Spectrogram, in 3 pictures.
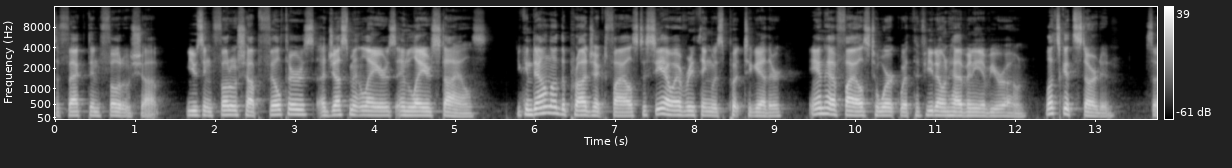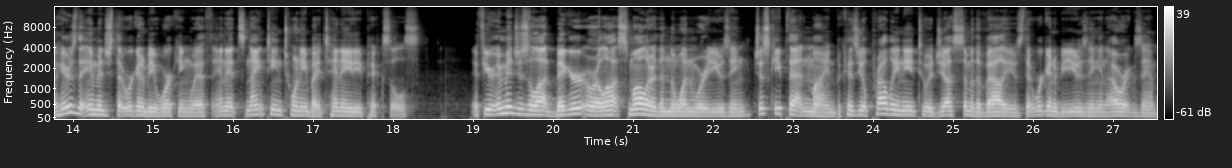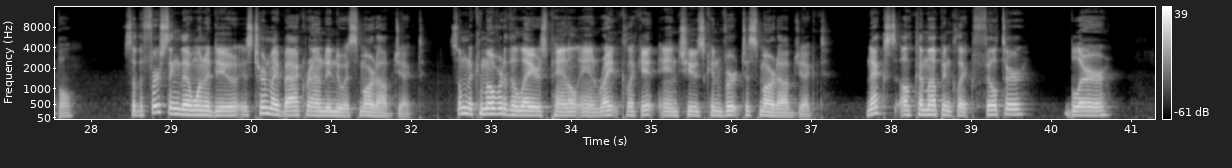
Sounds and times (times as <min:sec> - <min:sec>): Speech: 0:00.0 - 0:18.4, 0:19.0 - 0:40.8.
